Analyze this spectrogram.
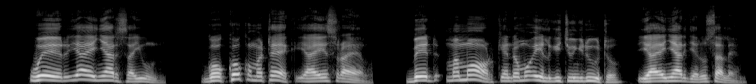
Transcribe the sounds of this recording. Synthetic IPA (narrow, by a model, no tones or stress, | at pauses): weɾjaɛɲaɾsajun | ɡɔkokomatɛkjaɛɪsɾaɛ̰l | bedmamɔrkendomɔɪlɡɪt͡ʃuɲduto̰jaɛɲard͡ʒɛɾusalɛ̰m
